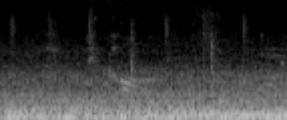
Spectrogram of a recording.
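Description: Steady low rumble of car road and engine noise heard from inside the cabin while driving, with a brief faint pitched voice-like sound about a second in.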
